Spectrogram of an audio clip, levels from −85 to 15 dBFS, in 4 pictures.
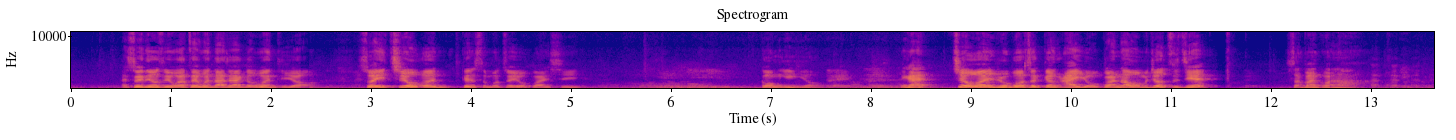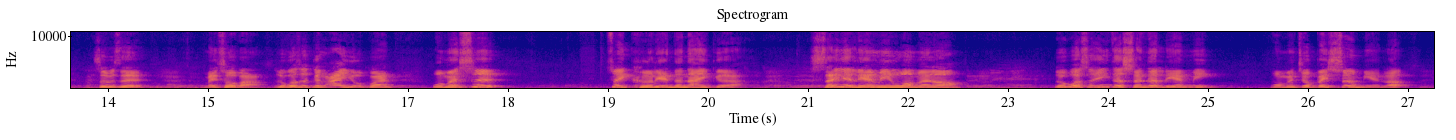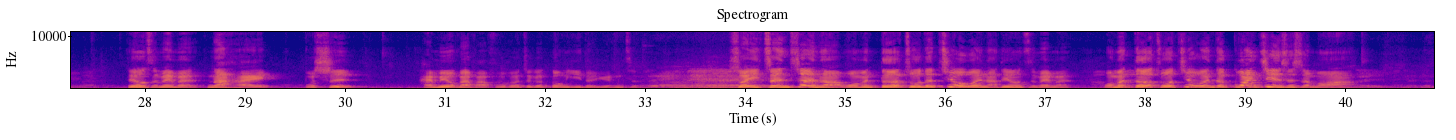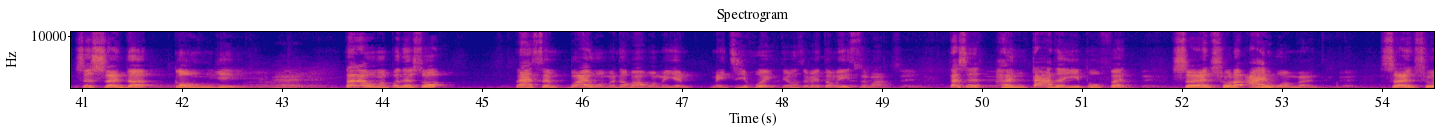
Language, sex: Chinese, male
